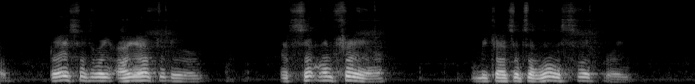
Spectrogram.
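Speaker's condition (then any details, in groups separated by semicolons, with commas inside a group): Duchenne muscular dystrophy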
